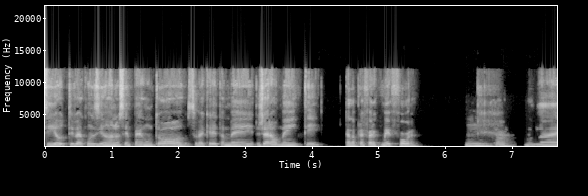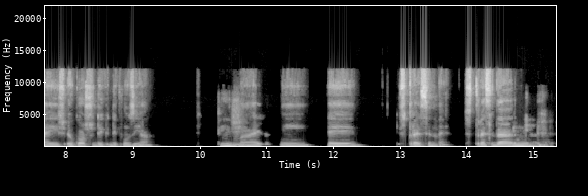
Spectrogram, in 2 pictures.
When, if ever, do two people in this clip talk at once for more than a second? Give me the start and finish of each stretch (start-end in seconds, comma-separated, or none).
none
